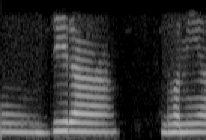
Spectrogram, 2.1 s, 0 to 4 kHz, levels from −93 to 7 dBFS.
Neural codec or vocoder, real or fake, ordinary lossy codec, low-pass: none; real; none; 3.6 kHz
